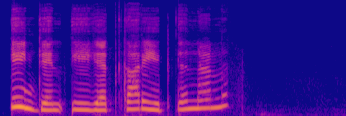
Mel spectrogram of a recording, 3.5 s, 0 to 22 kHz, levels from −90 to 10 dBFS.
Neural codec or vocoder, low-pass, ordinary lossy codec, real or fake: codec, 44.1 kHz, 1.7 kbps, Pupu-Codec; none; none; fake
